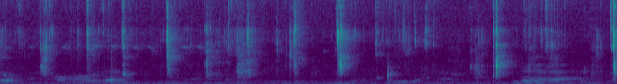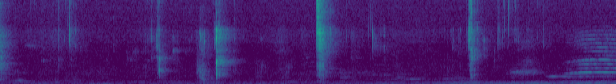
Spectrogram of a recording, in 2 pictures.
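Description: Close-up mouth sounds of a person chewing a mouthful of rice: soft, irregular wet clicks and lip smacks, a few sharper ones now and then.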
